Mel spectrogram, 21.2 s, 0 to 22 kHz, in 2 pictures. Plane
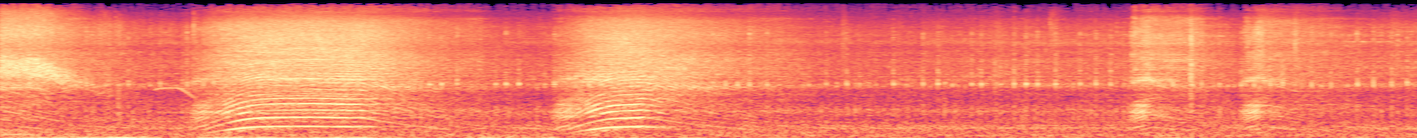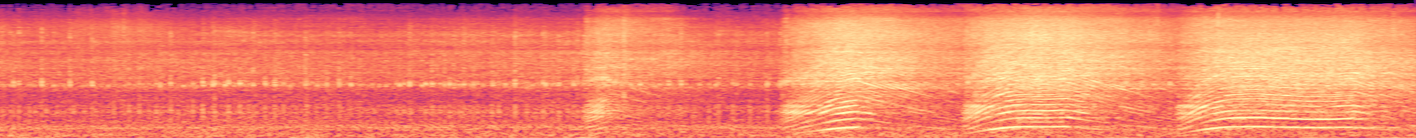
0.0s 6.0s

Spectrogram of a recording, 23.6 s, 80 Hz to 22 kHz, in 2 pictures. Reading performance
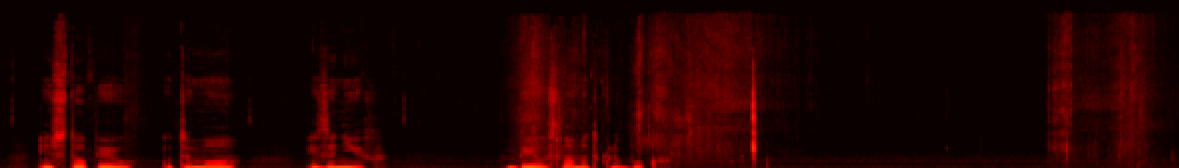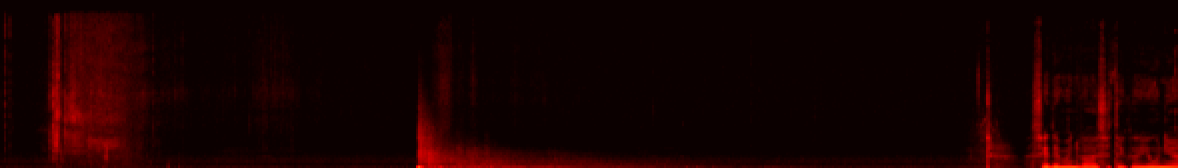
4.9s 8.2s, 10.3s 14.9s

